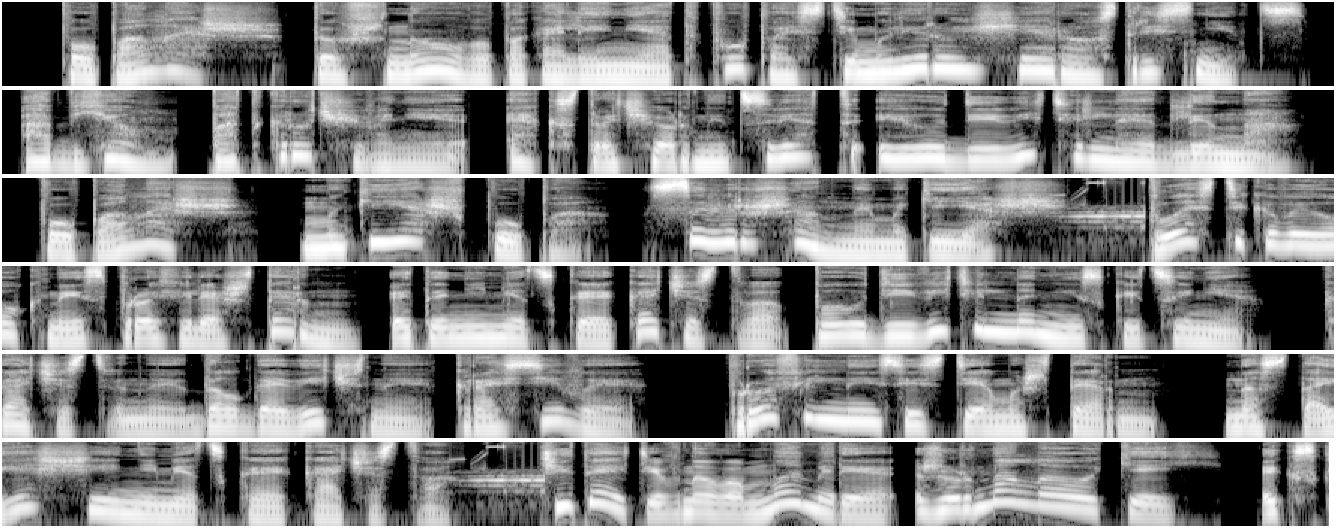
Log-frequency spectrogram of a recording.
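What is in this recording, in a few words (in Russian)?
advert, Мужчина, Молодой, Русский, Звонкий, Высокий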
